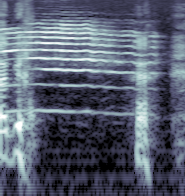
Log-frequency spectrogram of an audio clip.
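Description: A cat lets out a long, drawn-out whining meow that holds a steady, nasal pitch for about a second, fairly clear, with short rough vocal sounds just before and after it.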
